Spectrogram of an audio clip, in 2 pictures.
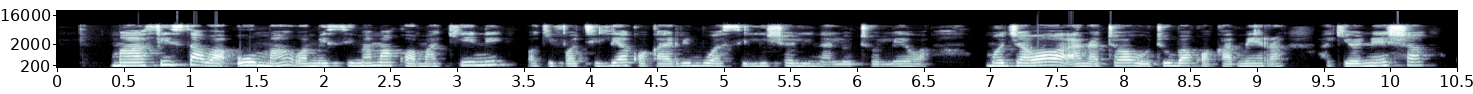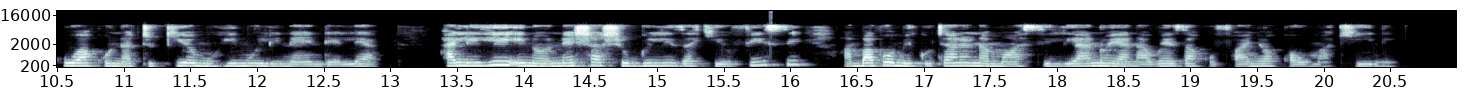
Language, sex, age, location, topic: Swahili, female, 18-24, Kisumu, government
